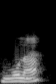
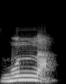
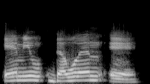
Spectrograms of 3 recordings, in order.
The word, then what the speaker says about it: Muna: Actually most of them my clients really do not pronounce my name correctly. They uh correct pronounce like muna but it's muna.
